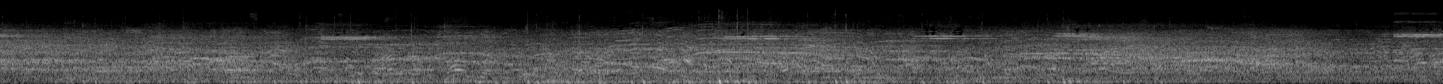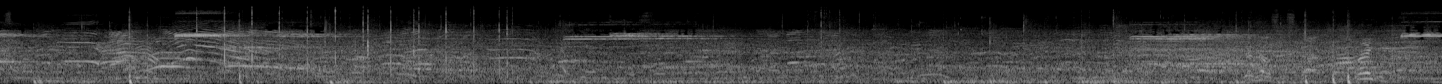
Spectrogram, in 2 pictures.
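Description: A crowd of spectators chatters and cheers throughout in a large echoing hall.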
